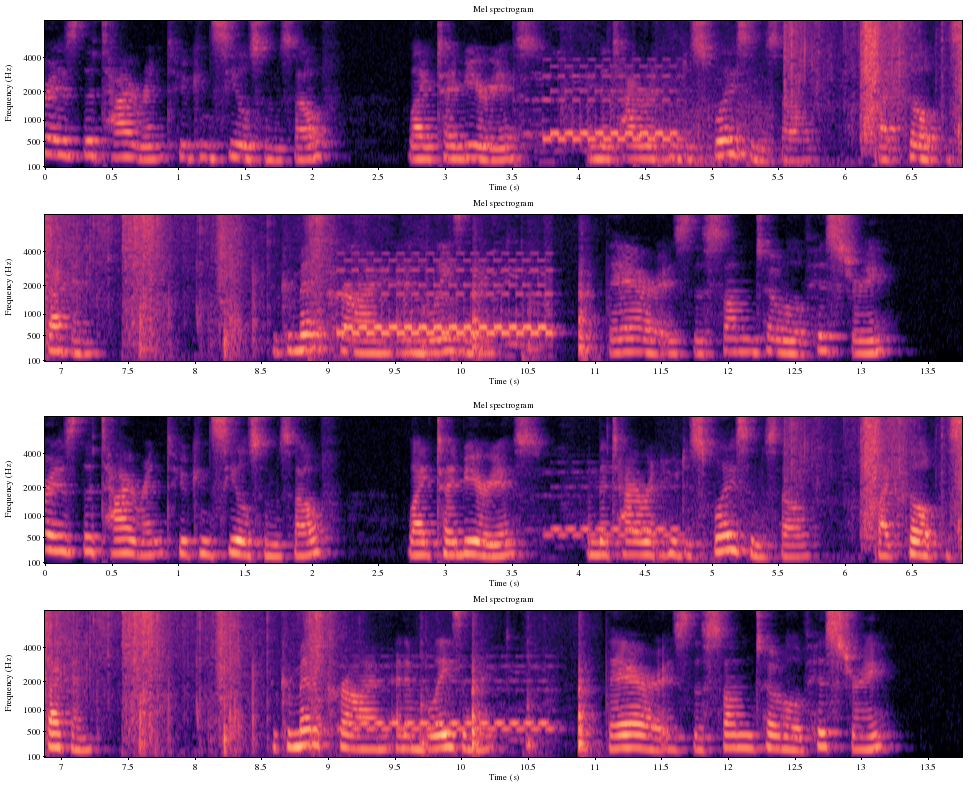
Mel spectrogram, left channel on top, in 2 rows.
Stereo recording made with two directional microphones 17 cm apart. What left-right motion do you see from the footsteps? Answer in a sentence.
You can hear the footsteps move to the right.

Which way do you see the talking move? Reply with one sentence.
You can hear the talking stay in one place.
